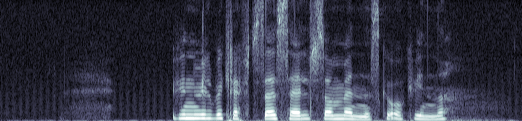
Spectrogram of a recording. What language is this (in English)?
Norwegian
